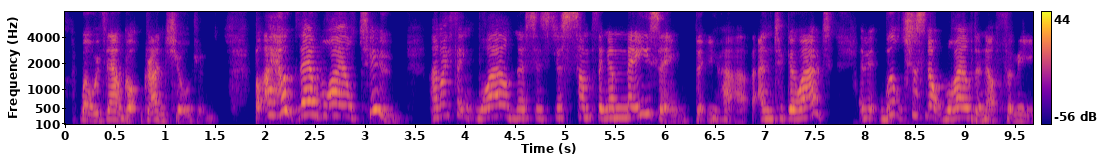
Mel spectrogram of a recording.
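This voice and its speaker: A woman with a Scottish accent speaks at a high pitch in a bright, sharp tone, her voice raised and projected. Her pitch swings very widely and her loudness swings a lot. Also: moderate pace. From northern Scotland. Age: 70s. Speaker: runner. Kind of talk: casual chat.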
